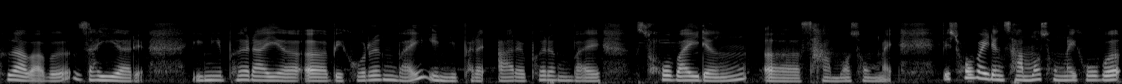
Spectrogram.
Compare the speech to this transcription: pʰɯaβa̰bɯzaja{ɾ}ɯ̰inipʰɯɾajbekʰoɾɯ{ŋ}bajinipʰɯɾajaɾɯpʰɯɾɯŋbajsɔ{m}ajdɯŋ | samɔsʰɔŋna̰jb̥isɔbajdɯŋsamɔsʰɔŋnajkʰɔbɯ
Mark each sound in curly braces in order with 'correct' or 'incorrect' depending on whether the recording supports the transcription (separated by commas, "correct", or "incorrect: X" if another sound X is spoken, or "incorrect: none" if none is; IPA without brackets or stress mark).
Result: correct, correct, incorrect: b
